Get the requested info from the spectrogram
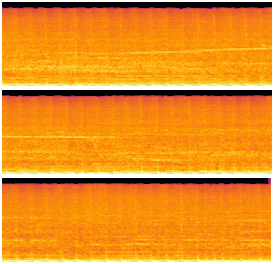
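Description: A live rock band playing an instrumental passage at full volume: a drum kit hit hard and fast over heavy bass and electric guitars, with a held high note rising slightly in the first few seconds.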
